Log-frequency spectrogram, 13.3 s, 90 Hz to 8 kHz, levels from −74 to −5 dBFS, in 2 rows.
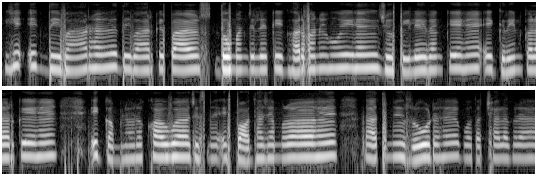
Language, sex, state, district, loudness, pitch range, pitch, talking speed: Hindi, female, Uttar Pradesh, Varanasi, -20 LUFS, 215-235 Hz, 220 Hz, 200 wpm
